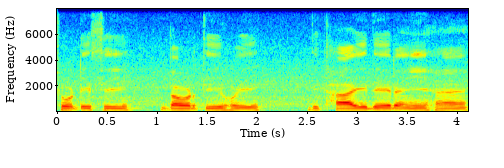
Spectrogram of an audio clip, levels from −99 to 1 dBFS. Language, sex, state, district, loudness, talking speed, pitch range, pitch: Hindi, male, Bihar, Kaimur, -17 LUFS, 115 wpm, 115-120 Hz, 120 Hz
